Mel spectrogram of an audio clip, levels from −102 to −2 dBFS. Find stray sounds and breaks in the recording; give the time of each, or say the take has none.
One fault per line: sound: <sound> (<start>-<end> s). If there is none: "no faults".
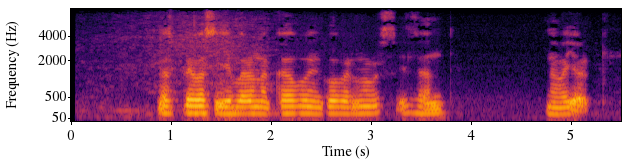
no faults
